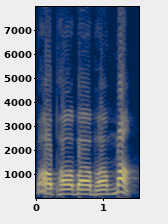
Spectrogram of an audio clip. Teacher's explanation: last में nasal भी है और ओष्ठ स्थान, होठ से बोला जाता है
